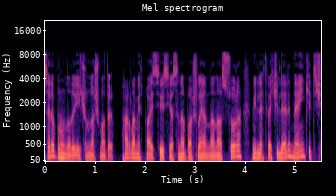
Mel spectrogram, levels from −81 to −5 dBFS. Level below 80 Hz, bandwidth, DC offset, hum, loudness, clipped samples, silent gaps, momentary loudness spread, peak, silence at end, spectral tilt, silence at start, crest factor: -54 dBFS; 8.8 kHz; under 0.1%; none; -29 LUFS; under 0.1%; none; 4 LU; -14 dBFS; 0 s; -5.5 dB/octave; 0 s; 14 dB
